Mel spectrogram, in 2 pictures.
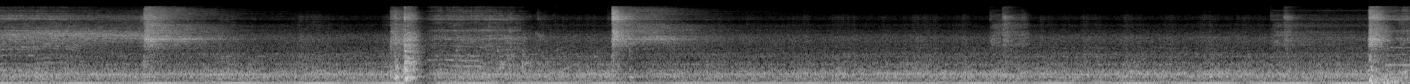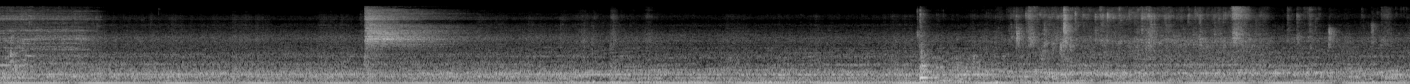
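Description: Steady low rumble and hum of an M7 electric railcar heard inside its restroom, with a few sharp knocks and rattles.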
